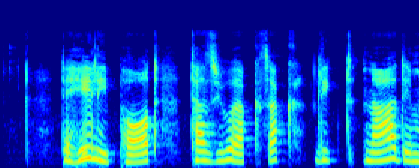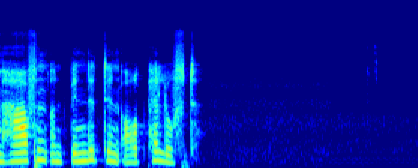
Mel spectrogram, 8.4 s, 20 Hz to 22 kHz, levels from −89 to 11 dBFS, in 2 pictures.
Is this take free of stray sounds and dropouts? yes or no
yes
